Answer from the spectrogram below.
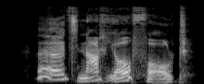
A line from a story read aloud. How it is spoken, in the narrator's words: he grumbled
